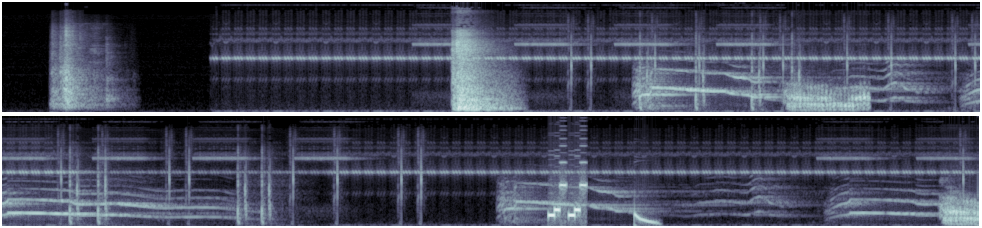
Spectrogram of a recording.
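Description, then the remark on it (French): Several dogs whimper and howl outdoors in the gardens in repeated, falling, plaintive cries that overlap one another, over a steady high-pitched electronic whine, with a couple of sharp door-like bangs early on. “quand on va dans les jardins et qu'on entend le bruit de ces chiens qui pleurent et.”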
